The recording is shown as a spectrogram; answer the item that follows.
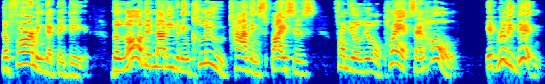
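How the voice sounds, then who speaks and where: A man's voice: sits high, very animated, measured pace, pushed and bright. A man giving an informal Bible-teaching sermon as a presenter, speaking emphatically, repeating phrases and putting questions to his listeners.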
